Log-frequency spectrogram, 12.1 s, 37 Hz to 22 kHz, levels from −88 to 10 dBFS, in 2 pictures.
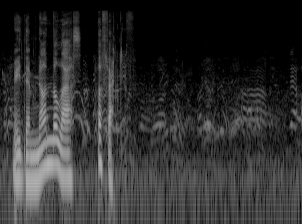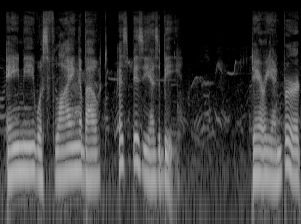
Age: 50-69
